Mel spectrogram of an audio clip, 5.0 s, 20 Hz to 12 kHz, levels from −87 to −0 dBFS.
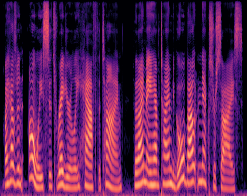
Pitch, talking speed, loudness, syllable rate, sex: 215 Hz, 220 wpm, -19 LUFS, 6.2 syllables/s, female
